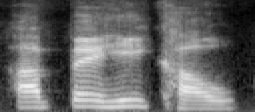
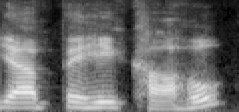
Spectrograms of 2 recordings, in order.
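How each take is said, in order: First: The ending is a plain O vowel, no H. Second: An H sound comes before the final O. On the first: The speaker calls it right. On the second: The speaker calls it wrong.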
